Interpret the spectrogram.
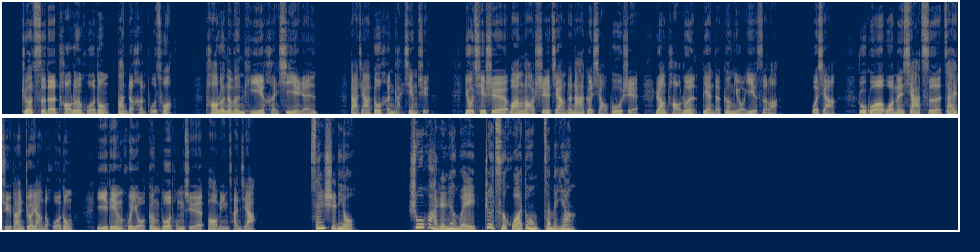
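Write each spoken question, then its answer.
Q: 说话人认为这次活动怎么样?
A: 很不错

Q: 王老师在活动中做了什么?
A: 讲了一个小故事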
